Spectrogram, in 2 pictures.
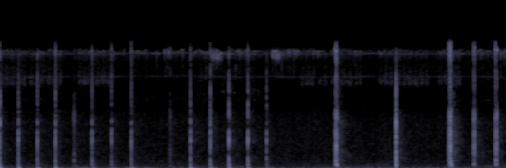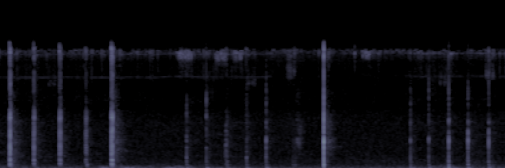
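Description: Close-up ASMR tapping on a small black card: dozens of crisp, sharp clicks, irregular, sometimes in quick runs of three or four a second.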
